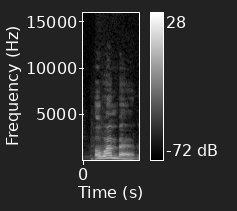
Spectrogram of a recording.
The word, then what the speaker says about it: Owambe: No, it's Owambe. I already said it. That's say it again. Like, why so quick? – Owambe. Like, that's how you say it.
